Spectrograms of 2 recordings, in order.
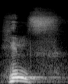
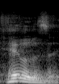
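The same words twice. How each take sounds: First: The word ends with an s sound. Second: The word ends with a z sound. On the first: The speaker calls it wrong. "इसको हिल्स नहीं बोलना चाहिए" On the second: The speaker calls it right. "उससे ज का sound बनेगा"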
